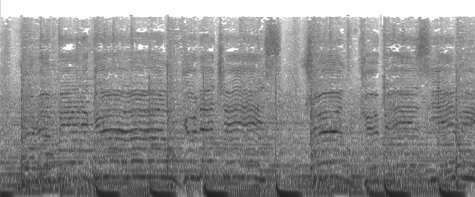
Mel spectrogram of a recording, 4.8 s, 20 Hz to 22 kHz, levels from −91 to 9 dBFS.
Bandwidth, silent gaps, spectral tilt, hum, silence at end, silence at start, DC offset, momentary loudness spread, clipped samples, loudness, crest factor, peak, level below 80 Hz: 16.5 kHz; none; -4.5 dB/octave; none; 0 s; 0 s; under 0.1%; 2 LU; under 0.1%; -13 LUFS; 12 dB; 0 dBFS; -16 dBFS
